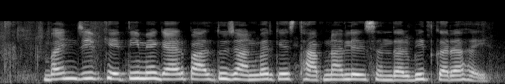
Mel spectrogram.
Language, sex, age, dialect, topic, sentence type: Magahi, female, 56-60, Southern, agriculture, statement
